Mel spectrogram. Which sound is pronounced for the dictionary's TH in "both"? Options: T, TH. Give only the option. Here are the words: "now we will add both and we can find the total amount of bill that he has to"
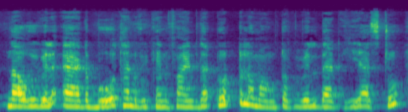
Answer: T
